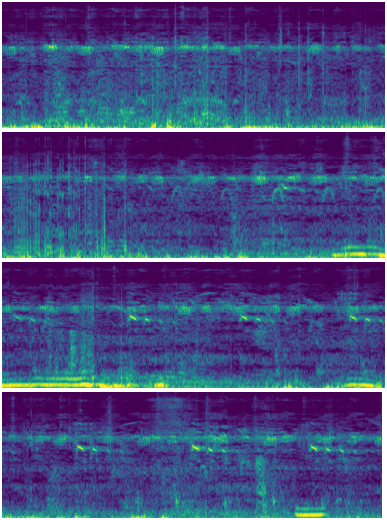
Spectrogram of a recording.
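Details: Lion cubs of the Nkuhuma pride in Sabi Sands, South Africa, in the morning as adult females return to them, calling for mother: low wavering moaning calls in the middle, over a constant high insect drone and rustling.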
